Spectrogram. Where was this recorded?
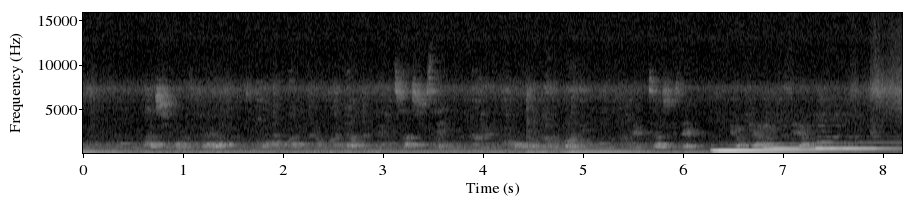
in an elevator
